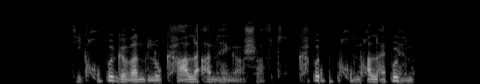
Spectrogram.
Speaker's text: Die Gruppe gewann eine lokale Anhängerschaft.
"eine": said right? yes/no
no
